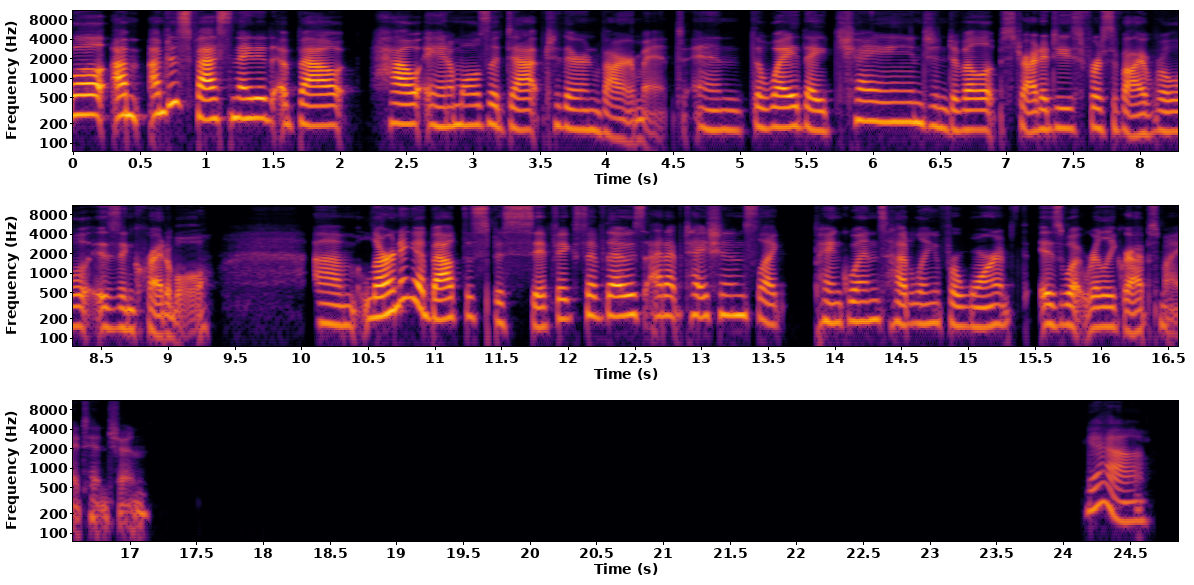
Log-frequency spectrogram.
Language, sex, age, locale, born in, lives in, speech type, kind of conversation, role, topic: English, female, 40-44, en-US, United States, United States, read, expert-assistant, asker, How do penguins survive in extreme cold?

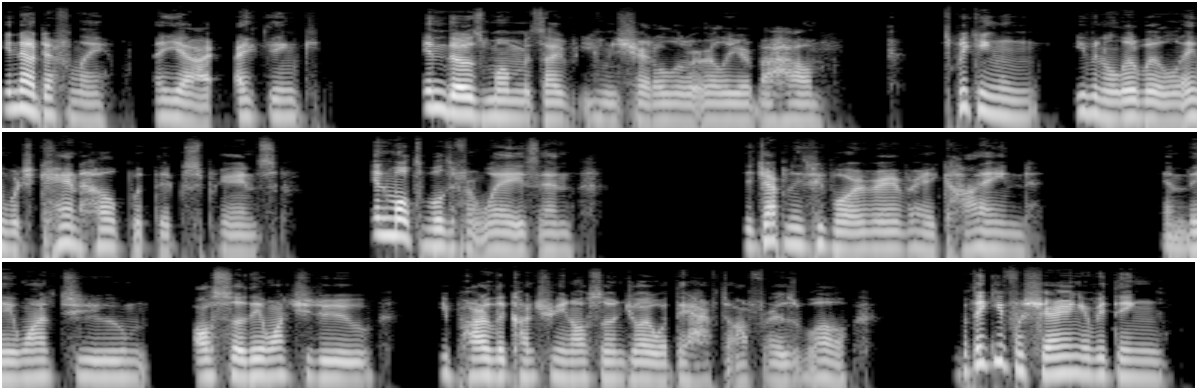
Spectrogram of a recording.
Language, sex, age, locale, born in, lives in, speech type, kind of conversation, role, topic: English, male, 30-34, en-US, United States, United States, conversation, unstructured, none, How do you like exploring a city—by train, bus, or bike—and what makes it special to you?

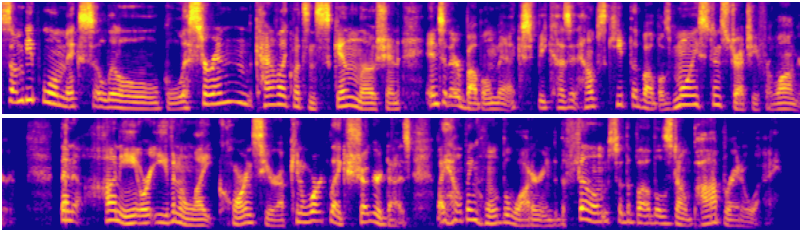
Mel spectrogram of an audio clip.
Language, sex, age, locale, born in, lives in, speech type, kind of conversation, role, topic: English, male, 25-29, en-US, United States, United States, read, expert-assistant, expert, Why do bubbles form in soapy water?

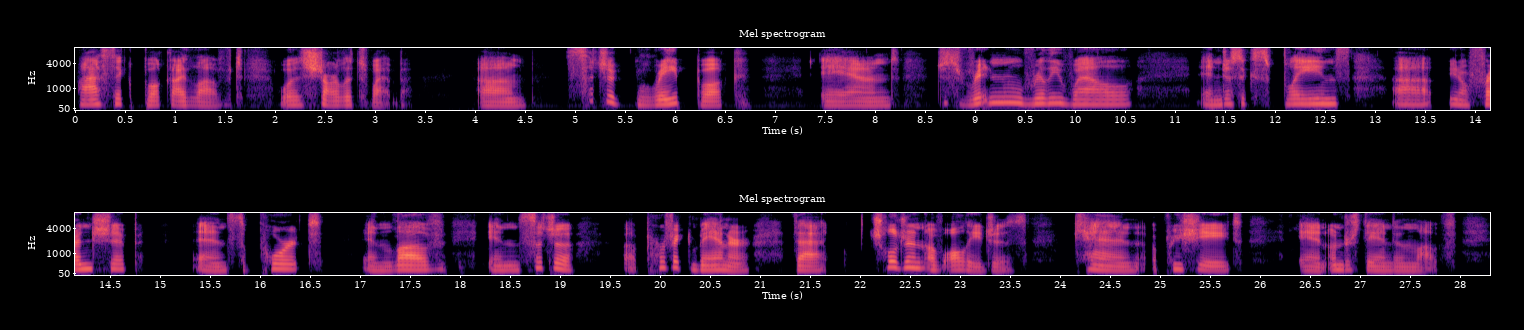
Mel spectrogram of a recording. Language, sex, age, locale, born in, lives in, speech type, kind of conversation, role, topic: English, female, 50-54, en-US, United States, United States, conversation, unstructured, none, Which childhood classic—book, movie, show, or game—still holds up for you today, and why?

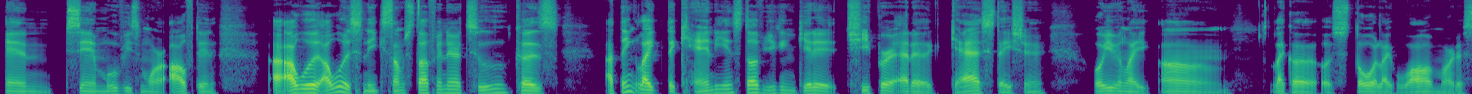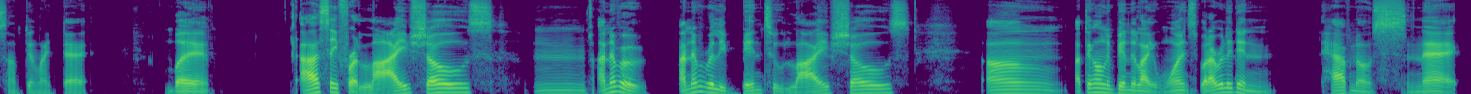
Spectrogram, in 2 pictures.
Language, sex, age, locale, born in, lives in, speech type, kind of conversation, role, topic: English, male, 25-29, en-US, United States, United States, conversation, unstructured, none, What are your favorite theater snack combinations for movies or live shows?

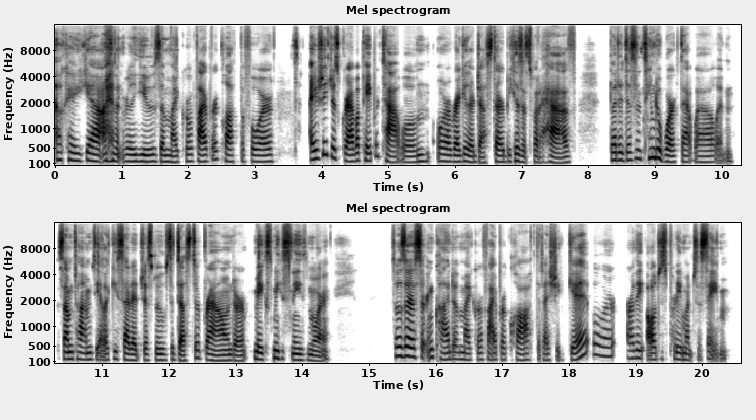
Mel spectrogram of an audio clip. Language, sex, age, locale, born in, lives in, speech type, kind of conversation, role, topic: English, female, 40-44, en-US, United States, United States, read, expert-assistant, asker, Do houseplants really improve indoor air quality?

